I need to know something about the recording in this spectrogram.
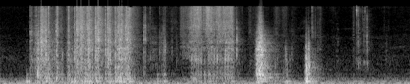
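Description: A deck of tarot cards being shuffled by hand, the cards rustling against each other in two long stretches, then two sharp clicks about two and a half and three seconds in.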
